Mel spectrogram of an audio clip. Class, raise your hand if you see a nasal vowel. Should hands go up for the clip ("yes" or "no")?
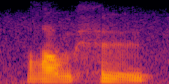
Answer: no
